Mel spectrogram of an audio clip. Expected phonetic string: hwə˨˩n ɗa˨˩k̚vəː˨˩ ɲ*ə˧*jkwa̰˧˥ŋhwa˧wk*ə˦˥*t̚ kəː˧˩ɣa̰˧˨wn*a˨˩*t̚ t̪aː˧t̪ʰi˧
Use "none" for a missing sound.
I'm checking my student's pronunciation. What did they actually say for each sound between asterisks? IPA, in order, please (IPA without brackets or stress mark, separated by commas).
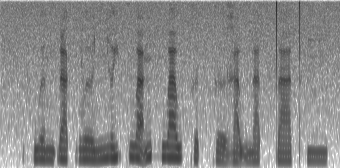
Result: ə˨˦, ə˨˩, a˨˩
